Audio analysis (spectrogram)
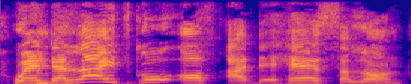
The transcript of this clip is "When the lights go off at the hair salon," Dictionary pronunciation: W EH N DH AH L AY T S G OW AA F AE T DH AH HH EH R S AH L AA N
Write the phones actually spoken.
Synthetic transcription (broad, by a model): W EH N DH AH L AY T G OW AA F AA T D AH HH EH S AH L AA N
